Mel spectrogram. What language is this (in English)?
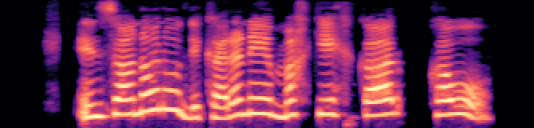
Pashto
